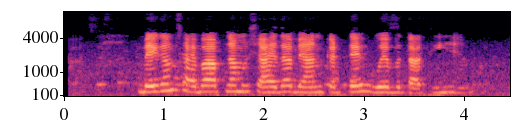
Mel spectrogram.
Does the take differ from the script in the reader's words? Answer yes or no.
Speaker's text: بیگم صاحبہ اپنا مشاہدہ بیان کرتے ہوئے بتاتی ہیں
no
